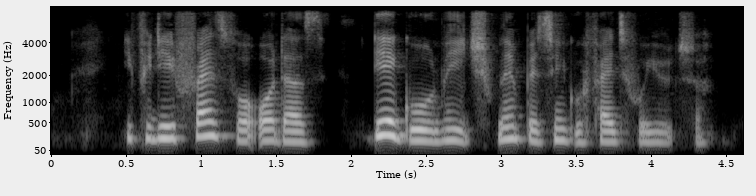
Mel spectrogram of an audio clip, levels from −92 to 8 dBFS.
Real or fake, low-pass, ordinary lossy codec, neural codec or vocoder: fake; 7.2 kHz; none; codec, 24 kHz, 0.9 kbps, WavTokenizer, small release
